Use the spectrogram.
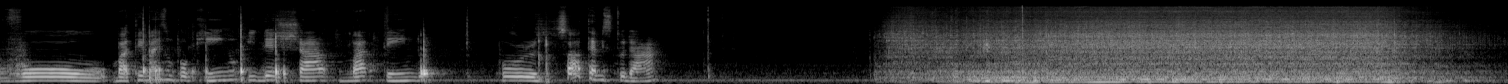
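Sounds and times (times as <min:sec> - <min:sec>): blender motor running: 0:08.7 - 0:15.0.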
